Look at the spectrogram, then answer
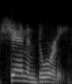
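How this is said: The name is said in an American way.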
